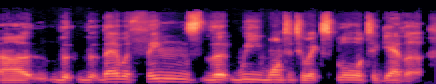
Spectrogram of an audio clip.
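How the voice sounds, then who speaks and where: Here a man talks with a British accent and lively intonation. He keeps a fairly slow pace. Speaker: author, activist, research professor. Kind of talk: interview answers, discussing a book.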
